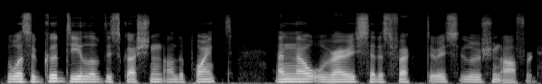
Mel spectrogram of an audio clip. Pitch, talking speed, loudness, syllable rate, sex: 120 Hz, 175 wpm, -18 LUFS, 5.8 syllables/s, male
